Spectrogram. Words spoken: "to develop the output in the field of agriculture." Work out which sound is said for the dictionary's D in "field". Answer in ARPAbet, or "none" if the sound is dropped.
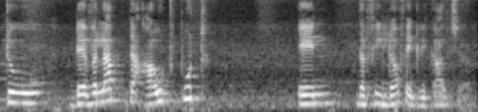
D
